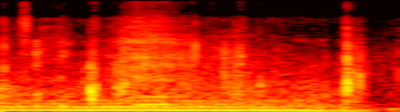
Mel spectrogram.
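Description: Footsteps of a hiker walking, over a steady low rumble on the microphone.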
